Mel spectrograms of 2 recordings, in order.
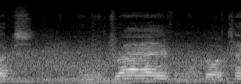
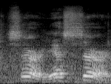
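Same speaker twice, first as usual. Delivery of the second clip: loud, higher snapped reply; recruit's sir yes sir; 5 semitones higher, 8 dB louder, slower than usual. Retold or imitated. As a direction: answer like a drilled recruit. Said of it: "I'm like".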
